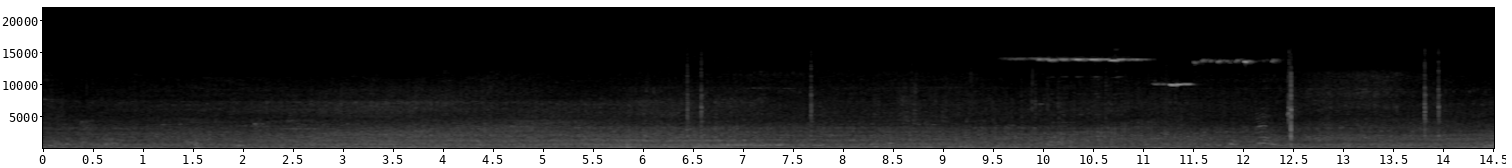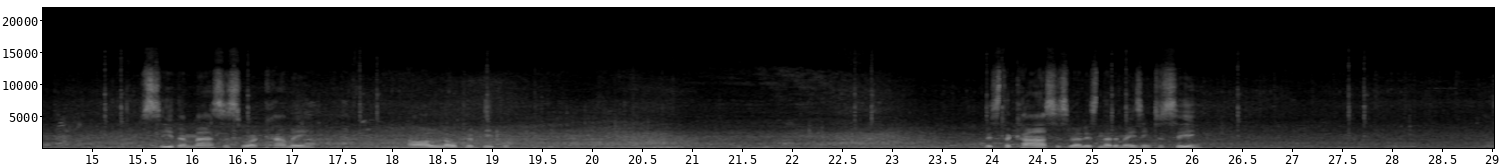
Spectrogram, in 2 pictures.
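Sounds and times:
cars driving slowly past: 0.0 - 29.0
road noise: 0.0 - 29.0
people talking: 6.8 - 10.2, 14.4 - 20.2, 23.5 - 26.2.

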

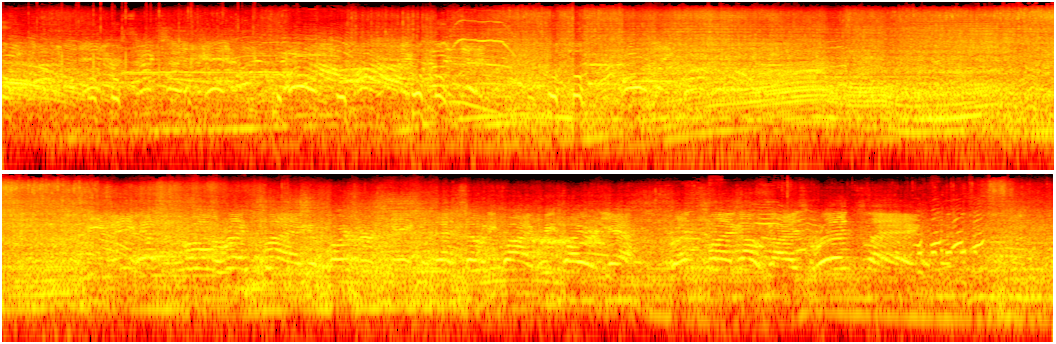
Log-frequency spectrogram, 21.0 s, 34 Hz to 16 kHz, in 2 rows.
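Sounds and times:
people's voices: 0.0 - 21.0
race car engines revving: 0.0 - 21.0.

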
